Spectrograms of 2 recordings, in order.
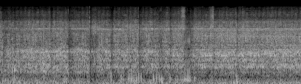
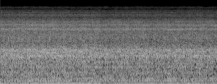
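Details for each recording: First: VAZ 2104 carbureted engine, brought in for high idle, hard starting and a deep stumble. After carburetor checks and strobe ignition-timing adjustment with the vacuum advance hose disconnected, it holds a steady, even idle with a mild patter, no misses or knocks. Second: VAZ 2104 carbureted, complaint of high idle, hard starting and deep stumble, checked with a motor tester before adjustment: steady even hum sitting noticeably above normal idle and not settling; idle speed set too high.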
